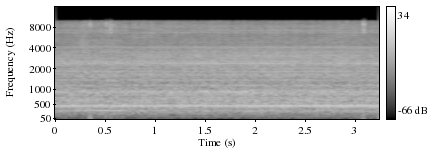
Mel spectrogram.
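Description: A small double-shaft geared DC motor for robotics spins fast, producing a continuous high, steady whine with a faint mechanical buzz, close and constant with no speech.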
